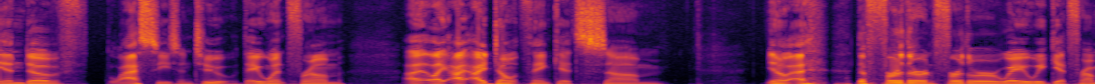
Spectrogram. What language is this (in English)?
English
